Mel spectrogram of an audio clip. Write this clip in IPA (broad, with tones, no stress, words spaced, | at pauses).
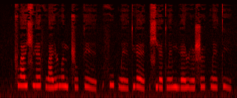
ʈ͡ʂwa˥ɪ̯ɕɥɛ˥fwa˧˥ɪ̯ ɻwə˥˩nʈ͡ʂu˧˥ke˥˩ɪ̯ | fu˥pwe˨˩ɪ̯t̪ɥɛ˥˩ | ɕjɛ˨˩t̪we˦ɪ̯ mɥɛ˧˥ɻɻ̩˧˥ ʂɻ̩˥kwe˥˧ɪ̯ t̪i˥˩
